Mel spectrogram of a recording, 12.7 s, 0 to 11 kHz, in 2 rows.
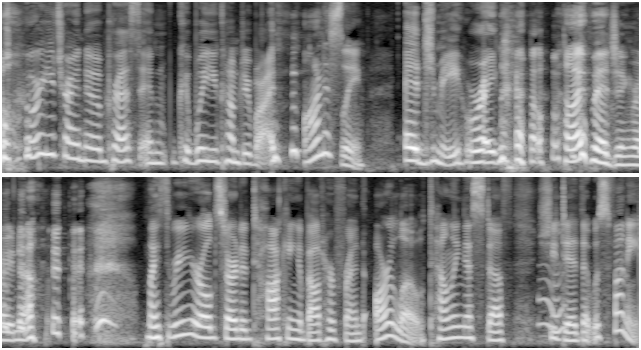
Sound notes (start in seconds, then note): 5.0 giggle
